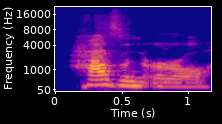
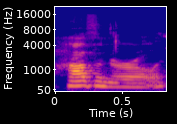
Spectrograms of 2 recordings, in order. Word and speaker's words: Hasenöhrl: your last name is has an earl hasn't earl did i pronounce it right yeah okay right you're the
